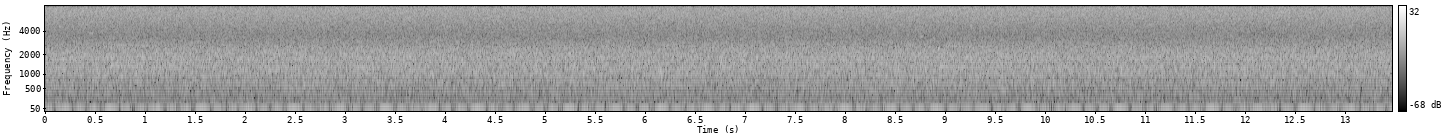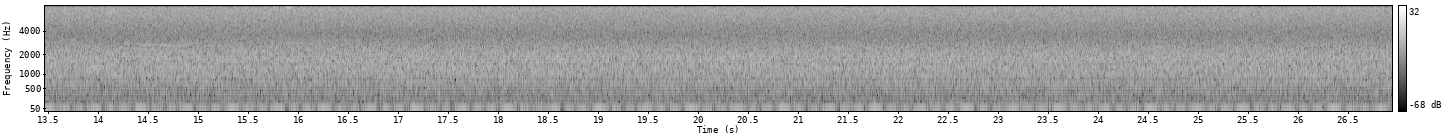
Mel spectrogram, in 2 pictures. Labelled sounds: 0.0	1.9	killer whale, offshore, 2.2 to 2.9 kHz

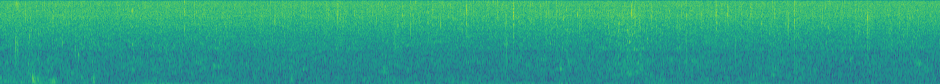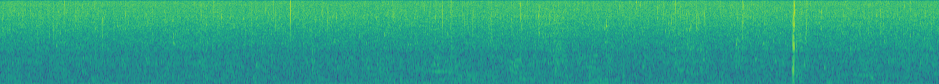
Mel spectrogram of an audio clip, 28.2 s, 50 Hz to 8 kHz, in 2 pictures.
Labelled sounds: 21.6	21.9	humpback whale, 0.78 to 1.0 kHz

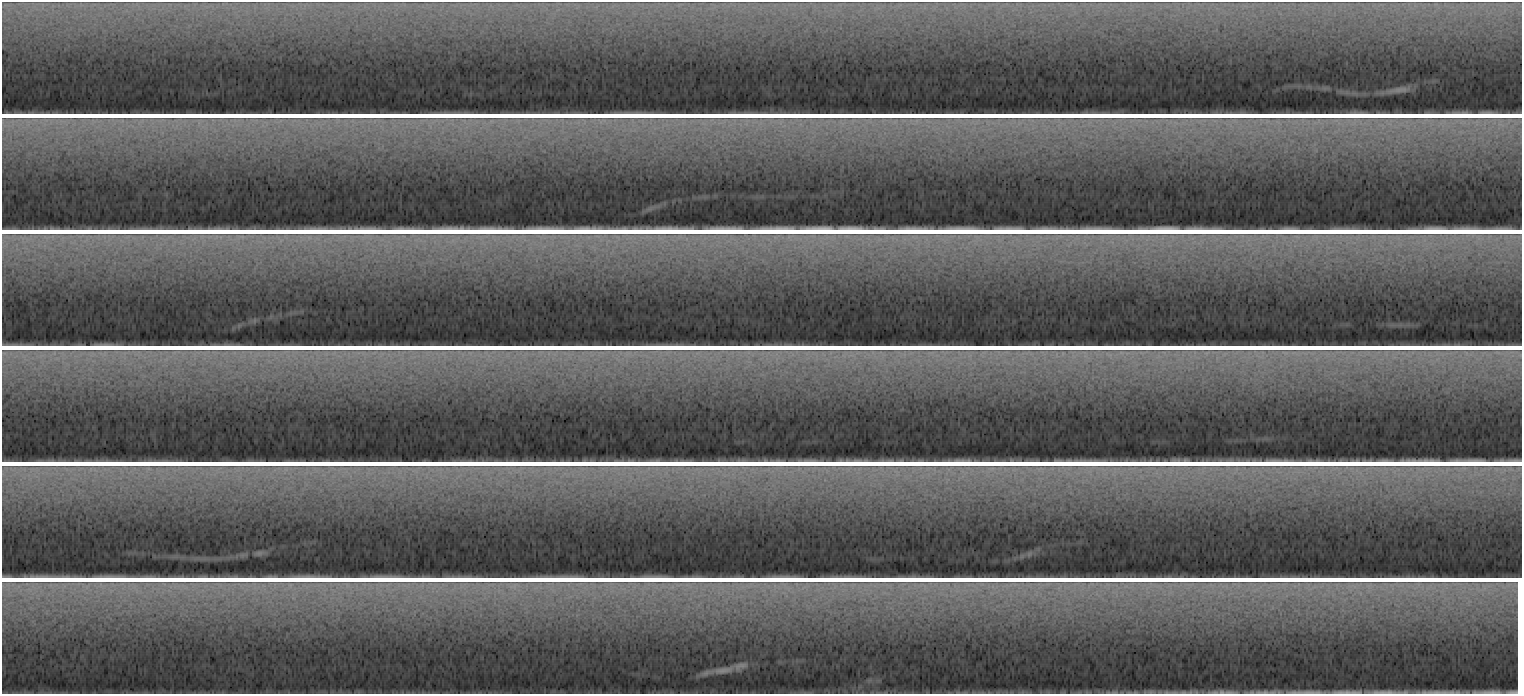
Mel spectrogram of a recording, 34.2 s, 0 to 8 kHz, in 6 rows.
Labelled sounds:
8.4	8.7	humpback whale, 0.83 to 0.96 kHz

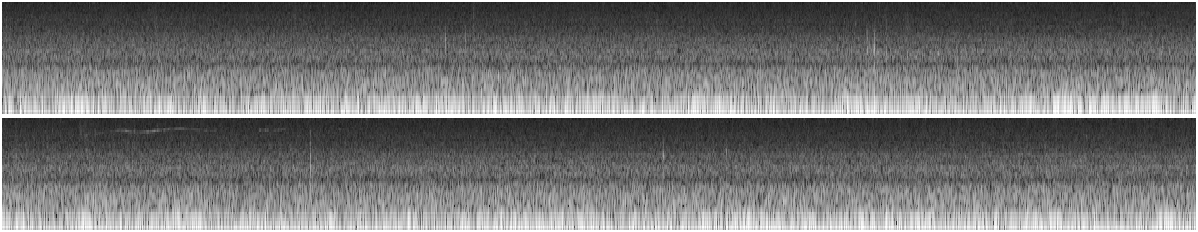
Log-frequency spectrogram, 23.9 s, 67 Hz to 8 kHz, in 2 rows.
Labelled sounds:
13.0	13.5	killer whale, southern resident, 4.2 to 4.6 kHz

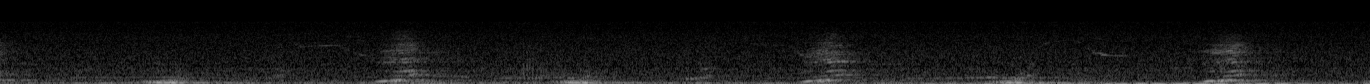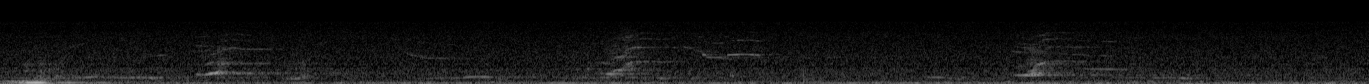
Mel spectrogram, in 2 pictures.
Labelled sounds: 3.0	4.1	humpback whale, 1.7 to 2.4 kHz
8.0	8.6	humpback whale, 0.99 to 1.7 kHz
10.9	11.3	humpback whale, 1.4 to 1.7 kHz
12.0	12.4	humpback whale, 1.6 to 2.0 kHz
15.8	16.4	humpback whale, 0.83 to 2.2 kHz
17.8	18.2	humpback whale, 1.2 to 1.7 kHz
19.9	21.4	humpback whale, 0.80 to 3.3 kHz
24.0	24.5	humpback whale, 0.80 to 4.5 kHz

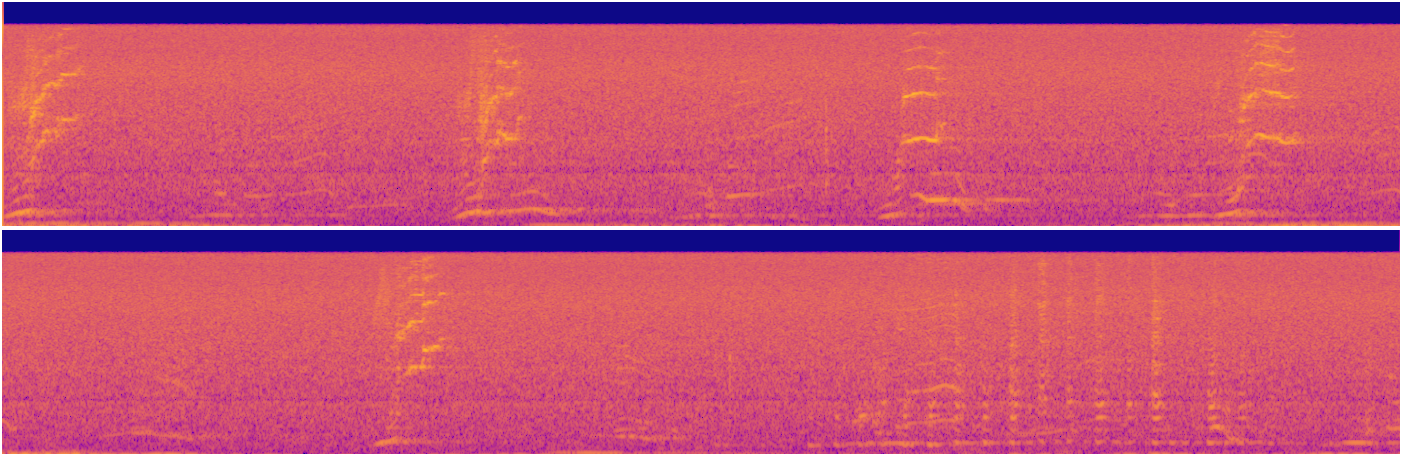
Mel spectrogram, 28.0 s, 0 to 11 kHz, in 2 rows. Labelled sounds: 0.3	0.9	humpback whale, 1.2 to 4.2 kHz
4.8	5.3	humpback whale, 1.2 to 3.1 kHz
7.6	7.9	humpback whale, 1.5 to 1.8 kHz
9.0	9.5	humpback whale, 1.2 to 5.6 kHz
12.1	13.0	humpback whale, 1.2 to 5.9 kHz
17.9	18.5	humpback whale, 1.2 to 7.3 kHz
23.2	23.6	humpback whale, 0.90 to 1.1 kHz

